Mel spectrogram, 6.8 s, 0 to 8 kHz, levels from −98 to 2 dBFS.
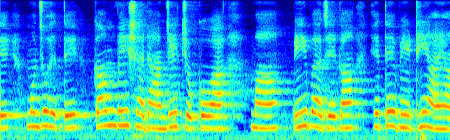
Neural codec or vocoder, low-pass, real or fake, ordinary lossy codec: none; none; real; none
